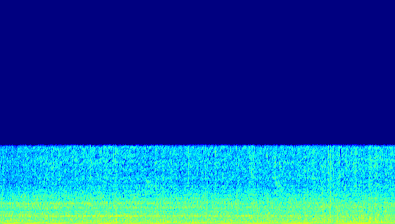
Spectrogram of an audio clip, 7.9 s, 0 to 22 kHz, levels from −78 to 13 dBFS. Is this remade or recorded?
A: remade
